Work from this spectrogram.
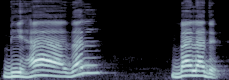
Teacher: так как мы с огласовки фатха переходим на лям, естественно, удлинение при слитном чтении будет аннулировано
